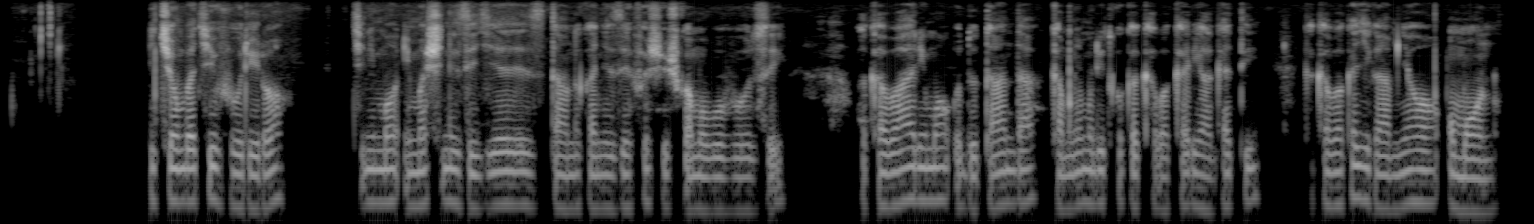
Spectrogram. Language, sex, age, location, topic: Kinyarwanda, male, 18-24, Kigali, health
